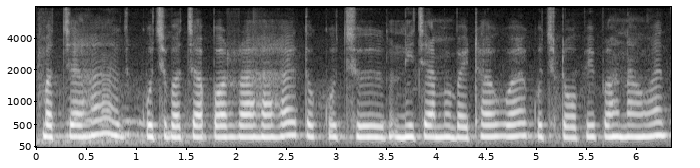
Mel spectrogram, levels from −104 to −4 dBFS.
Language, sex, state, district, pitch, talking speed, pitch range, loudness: Hindi, female, Bihar, West Champaran, 245 Hz, 170 wpm, 240-255 Hz, -14 LUFS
